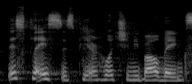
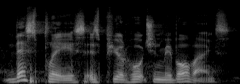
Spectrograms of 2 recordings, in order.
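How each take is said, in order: First: Softer, imitated Scottish accent; copying Scottish phrase. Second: Broad Scottish, slow and deliberate; Scottish phrase. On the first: Co-star trying out the Scottish phrase, imitated Scottish accent. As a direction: parrot it quietly in Scottish. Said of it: "I tried a Scottish phrase". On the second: Shown as a demonstration. Actor testing a Scottish phrase on the host, slow broad Scottish. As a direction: deliver it slowly in thick Scottish. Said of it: "I tried a Scottish phrase on her".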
